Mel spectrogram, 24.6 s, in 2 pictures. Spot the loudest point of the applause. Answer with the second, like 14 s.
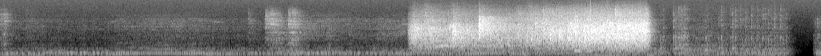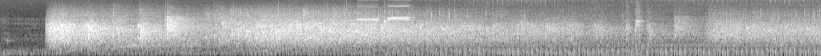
9 s.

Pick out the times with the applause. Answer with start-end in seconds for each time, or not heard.
6.1-9.8, 13.0-24.5.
